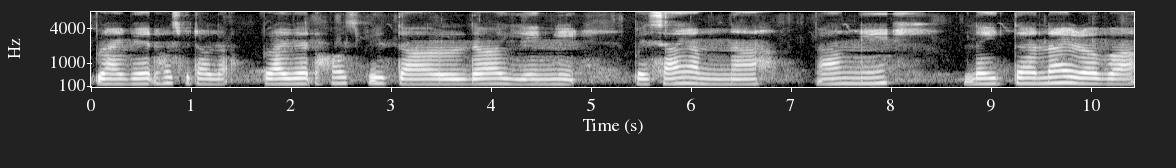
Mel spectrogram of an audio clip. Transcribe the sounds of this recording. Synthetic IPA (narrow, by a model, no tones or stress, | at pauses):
pɹajbetɦɔspitalda̰ | pɾajbethɔspitaldajeŋi | pəjsajanna | kaŋi | ləjtalajɾɔba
